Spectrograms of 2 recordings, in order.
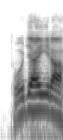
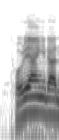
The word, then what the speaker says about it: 도량: 장소를 마련하는 것이 도장이에요 도장을 도장이라 하기도 하고 도량이라 하기도 하고 발음이 정자인데 불교에서는 도량이라 말을 많이 하지요 도량성당 수도 도량이라고 하지요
